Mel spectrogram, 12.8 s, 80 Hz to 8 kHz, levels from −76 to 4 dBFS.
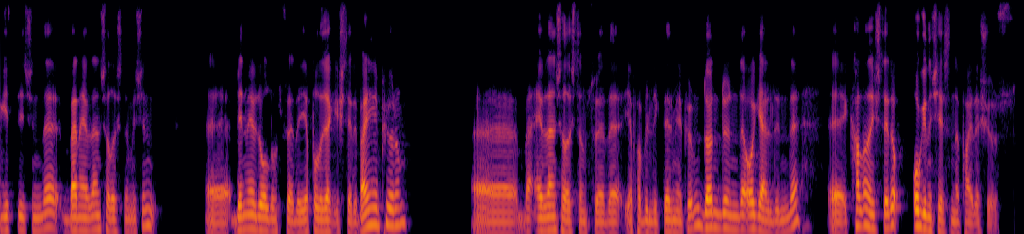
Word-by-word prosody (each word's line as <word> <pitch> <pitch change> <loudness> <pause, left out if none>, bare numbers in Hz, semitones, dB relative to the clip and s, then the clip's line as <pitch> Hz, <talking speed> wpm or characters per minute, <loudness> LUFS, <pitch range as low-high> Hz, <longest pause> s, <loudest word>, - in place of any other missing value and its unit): gittiği 120 +1 -4
için 115 0 -5
de 140 +1 +1
ben 115 +3 +4
evden 115 +2 +1
çalıştığım 110 -3 -4
için, 150 +8 -6 0.6
eee, 90 +1 -1
benim 120 +2 +1
evde 125 -2 +3
olduğum 110 -2 +2
sürede 95 0 0
yapılacak 105 -2 +2
işleri 95 -1 -5
ben 145 - +6
yapıyorum. 165 +1 0 0.9
Iıı, 95 0 0
ben 110 -2 -4
evden 115 +2 +4
çalıştığım 100 -4 -2
sürede 95 -1 -2
yapabildiklerimi 100 0 -2
yapıyorum. 125 - -2
Döndüğünde, 135 -3 +3
o 130 - +5
geldiğinde, 100 -3 0 0.4
eee, 95 -1 +1
kalan 155 -2 +3
işleri 130 +1 +2 0.2
o 150 -1 +8
gün 135 -3 +4
içerisinde 100 -4 -3
paylaşıyoruz. 90 -1 -7
115 Hz, 155 wpm, -24 LUFS, 100-130 Hz, 0.9 s, o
